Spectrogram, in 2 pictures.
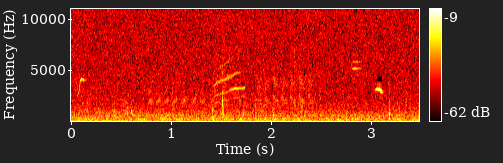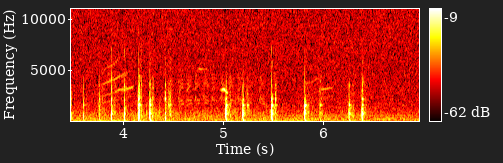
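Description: Great spotted woodpecker pecking at a branch: about a dozen sharp, irregular taps from about halfway through, as it chisels a hole to reach a beetle larva. A few faint high chirps near the start.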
